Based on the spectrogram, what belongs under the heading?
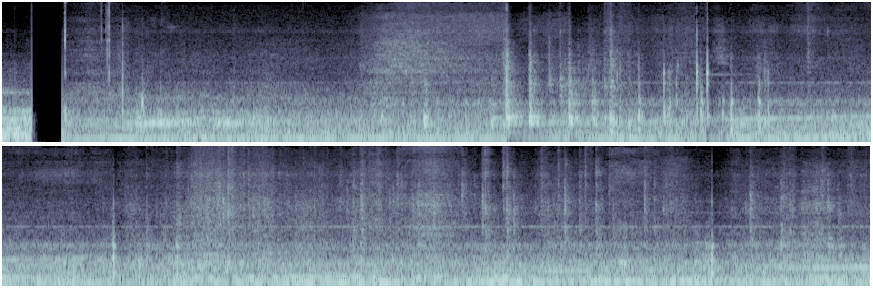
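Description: Inside an Azusa limited express electric train: a steady low hum with scattered clicks and knocks, broken by a brief dropout of sound just after the start. Near the end a rising whine sets in as the train pulls away from the station.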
